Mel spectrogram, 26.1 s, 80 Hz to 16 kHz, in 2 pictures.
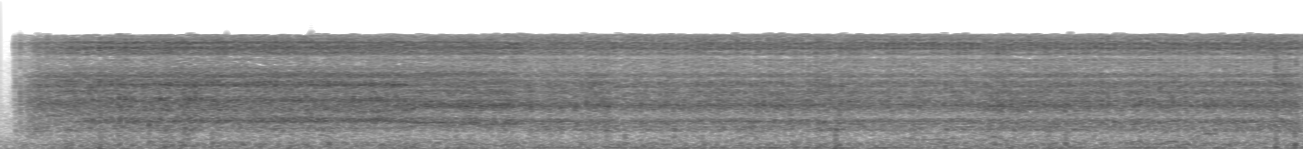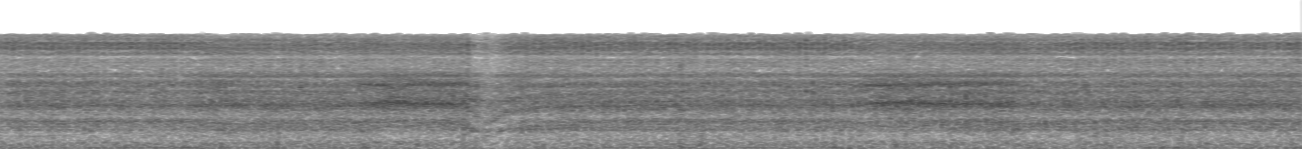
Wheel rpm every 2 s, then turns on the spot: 70, 160, 160, 160, 160, 160, 160, 160, 160, 140, 160, 160, 160.
none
